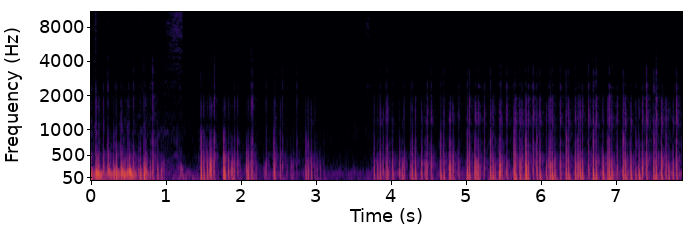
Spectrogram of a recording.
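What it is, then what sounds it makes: Cork lid, tapped and scratched. A round cork lid, held in both hands close to the camera, is scratched and tapped by long nails. Deep, muffled thumps with soft scratching come in quick bursts, then stop for a near-silent pause. A steady run of rapid, dull taps follows to the end.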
